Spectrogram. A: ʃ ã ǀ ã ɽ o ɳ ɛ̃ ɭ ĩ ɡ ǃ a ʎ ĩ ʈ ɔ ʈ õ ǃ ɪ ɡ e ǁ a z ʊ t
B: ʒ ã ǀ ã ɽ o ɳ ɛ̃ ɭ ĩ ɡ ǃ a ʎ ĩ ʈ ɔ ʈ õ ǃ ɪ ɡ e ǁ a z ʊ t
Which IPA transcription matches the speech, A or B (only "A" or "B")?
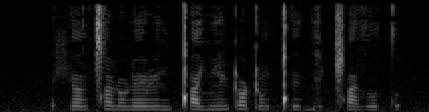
A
